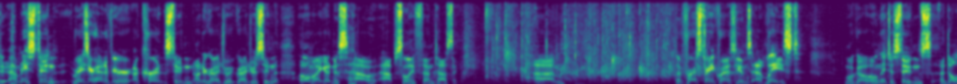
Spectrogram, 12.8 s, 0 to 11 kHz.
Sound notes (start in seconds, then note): 6.1 audience applauding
